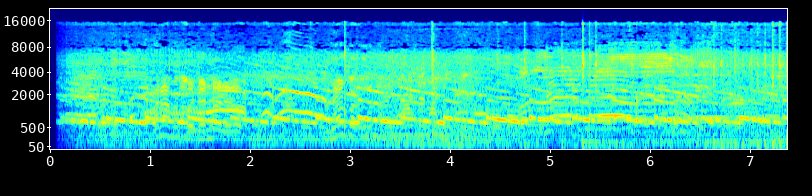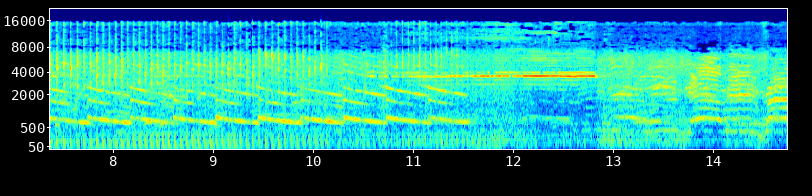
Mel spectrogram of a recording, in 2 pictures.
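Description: Electronic siren sounding a fast repeating yelp, each note sliding down in pitch, about three a second; it stops about eleven and a half seconds in, and voices shout near the end.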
